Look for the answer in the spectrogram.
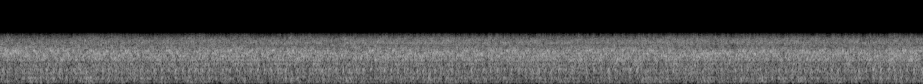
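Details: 1995 GMC K3500 6.5 turbo diesel, 78,000 miles. Steady diesel clatter at idle over an uneven, lumpy beat. It misses under full load, dies when the throttle is released and sometimes won't start. Owner suspects the PMD or injection pump.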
